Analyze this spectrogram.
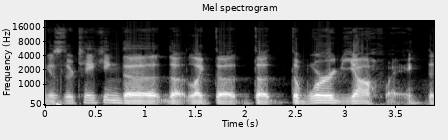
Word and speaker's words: Yahweh: They're putting vowels from another word, Adoni or Adonai, underneath those consonants, and it's a signal to them to go, oh, I shouldn't pronounce this, and then they would replace it, usually with Adonai or with Hashem, which means the name. But it was so that they wouldn't end up accidentally pronouncing Oh, okay. Yahweh. That's why they did it. But the dumb German theologians are like, oh, Jehovah.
